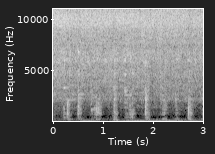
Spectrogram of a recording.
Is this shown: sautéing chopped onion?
yes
